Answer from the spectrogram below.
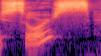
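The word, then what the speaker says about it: Sorce: In the meantime, if you want to see more of my content, then check me out on YouTube, Kimberly Source. That's S-O-R-C-E.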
